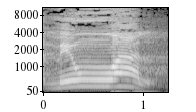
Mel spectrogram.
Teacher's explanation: بسبب الإدغام ذهبت، فما عاد عمل للسان، اللسان ما عاد له عمل عند النون المدغمة في غير مثلها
